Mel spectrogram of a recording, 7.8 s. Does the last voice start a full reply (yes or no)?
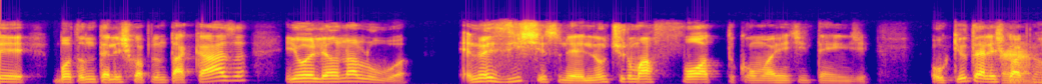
no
